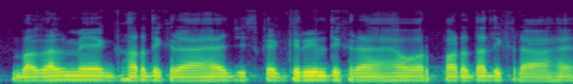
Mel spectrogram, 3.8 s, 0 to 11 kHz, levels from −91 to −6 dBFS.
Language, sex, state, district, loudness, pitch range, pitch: Hindi, male, Jharkhand, Garhwa, -16 LUFS, 105-110 Hz, 110 Hz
